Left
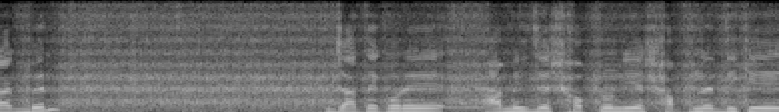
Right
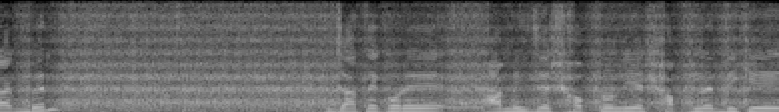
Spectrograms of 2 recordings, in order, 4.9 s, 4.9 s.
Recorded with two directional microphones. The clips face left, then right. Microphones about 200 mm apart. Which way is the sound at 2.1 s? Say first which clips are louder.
Left 5 dB; 40° left (ahead or behind).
